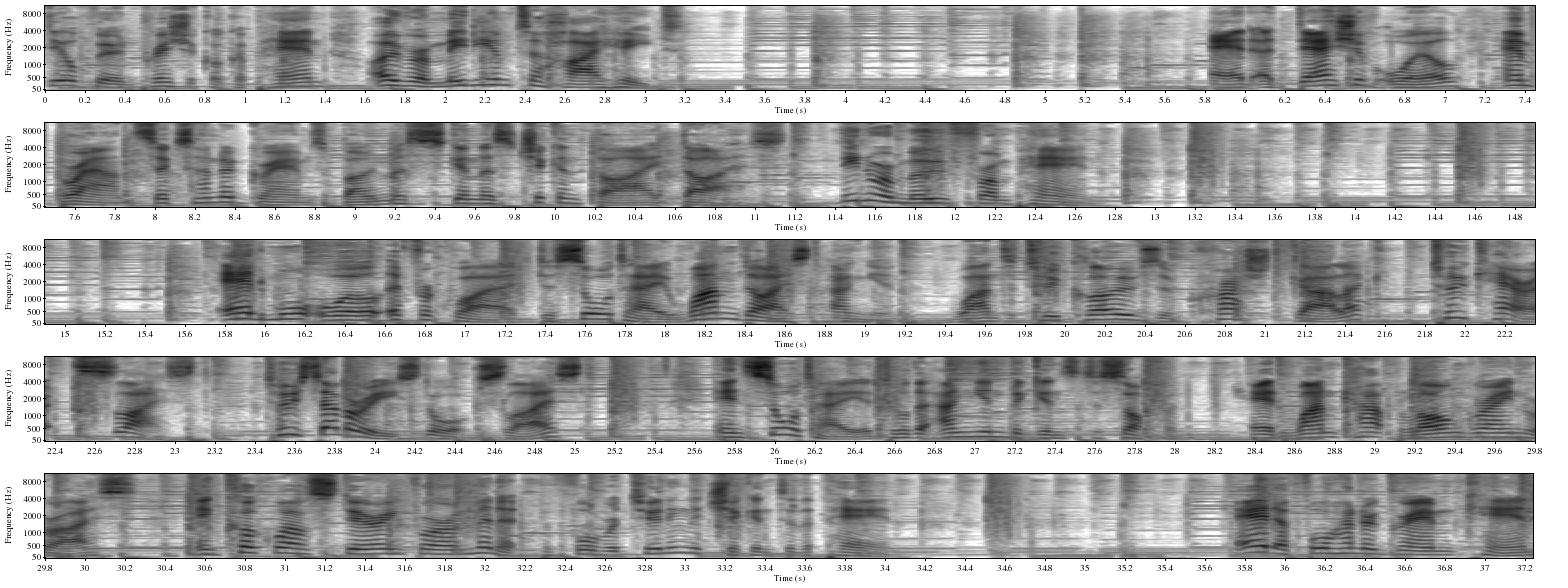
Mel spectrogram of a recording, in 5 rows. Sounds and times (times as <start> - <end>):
Speech: 0.0 - 3.2, 5.8 - 12.8, 15.8 - 25.1, 25.7 - 34.1, 35.8 - 37.2
Music: 0.0 - 37.2.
